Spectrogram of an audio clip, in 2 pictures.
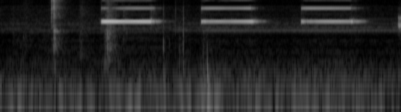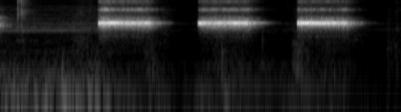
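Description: Fire alarm horns sound during a test: three shorter, quieter tonal beeps spaced about a second apart, then three louder, harsher horn blasts in the same even rhythm, close by with silence between.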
